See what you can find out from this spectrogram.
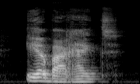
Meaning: respectability, decency
- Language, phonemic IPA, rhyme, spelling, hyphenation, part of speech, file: Dutch, /ˈeːrˌbaːr.ɦɛi̯t/, -eːrbaːrɦɛi̯t, eerbaarheid, eer‧baar‧heid, noun, Nl-eerbaarheid.ogg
